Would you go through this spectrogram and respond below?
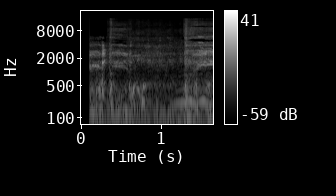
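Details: Coughing by a person eating level-50 spicy chicken with chili powder and sauce; cough provoked by very spicy food.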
